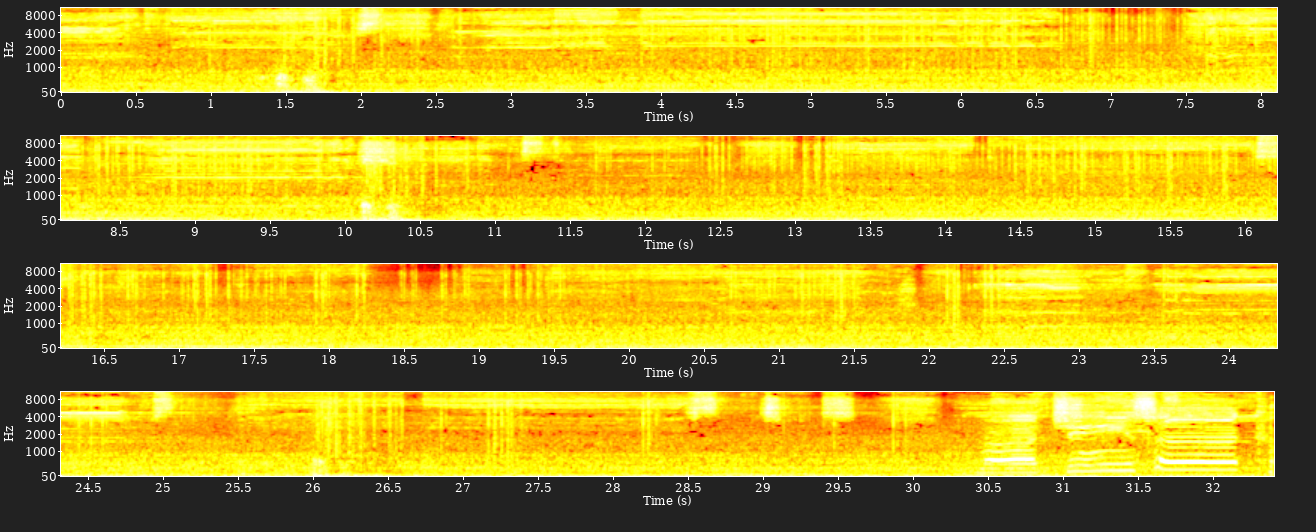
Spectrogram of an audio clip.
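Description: Music playing inside a moving car over the steady low rumble of road and engine noise at highway speed, with a few brief thumps.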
